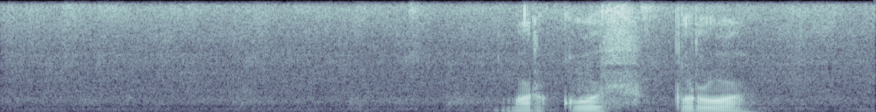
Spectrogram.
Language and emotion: Russian, neutral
